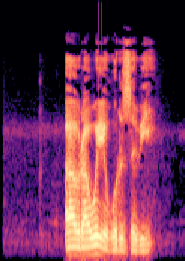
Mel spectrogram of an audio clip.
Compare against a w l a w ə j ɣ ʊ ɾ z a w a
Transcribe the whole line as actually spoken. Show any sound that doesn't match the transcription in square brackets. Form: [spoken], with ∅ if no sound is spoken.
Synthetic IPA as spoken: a w [ɾ] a w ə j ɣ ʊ ɾ z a w [i]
